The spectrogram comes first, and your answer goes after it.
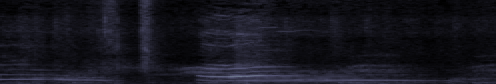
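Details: A cat that has come to a home to be fed, startling Ruby, gives two long, level meows in a row. The second meow starts with a brighter, higher onset, and faint room noise sits between them.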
